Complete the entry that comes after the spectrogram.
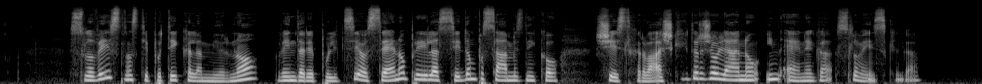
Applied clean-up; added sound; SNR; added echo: none; none; none; none.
